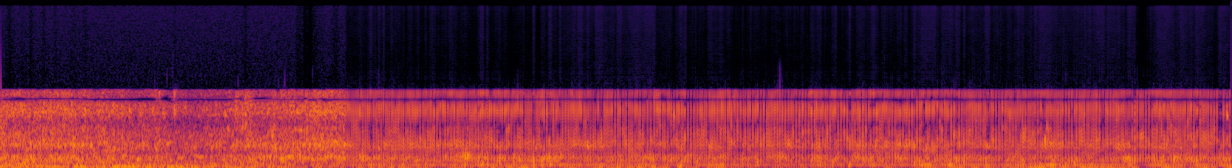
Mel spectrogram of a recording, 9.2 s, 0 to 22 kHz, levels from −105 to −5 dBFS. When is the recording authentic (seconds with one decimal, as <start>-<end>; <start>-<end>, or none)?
0.0-2.6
